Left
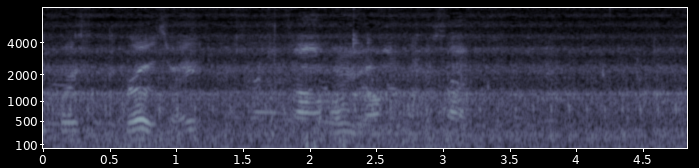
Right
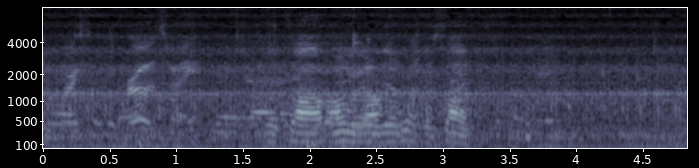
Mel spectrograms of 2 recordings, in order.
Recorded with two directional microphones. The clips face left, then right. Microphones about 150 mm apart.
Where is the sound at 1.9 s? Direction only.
60° right (ahead or behind).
